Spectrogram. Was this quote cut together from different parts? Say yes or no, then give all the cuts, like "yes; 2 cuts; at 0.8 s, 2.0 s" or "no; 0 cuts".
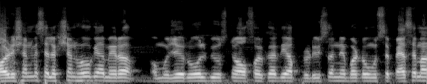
no; 0 cuts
